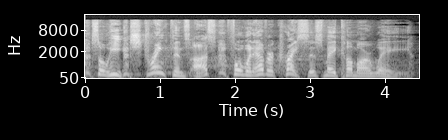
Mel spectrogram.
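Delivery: high, rousing pulpit delivery; forceful preaching. Real, not acted. Preacher assures congregation God strengthens them, impassioned and emphatic. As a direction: drive it home with rising conviction.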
